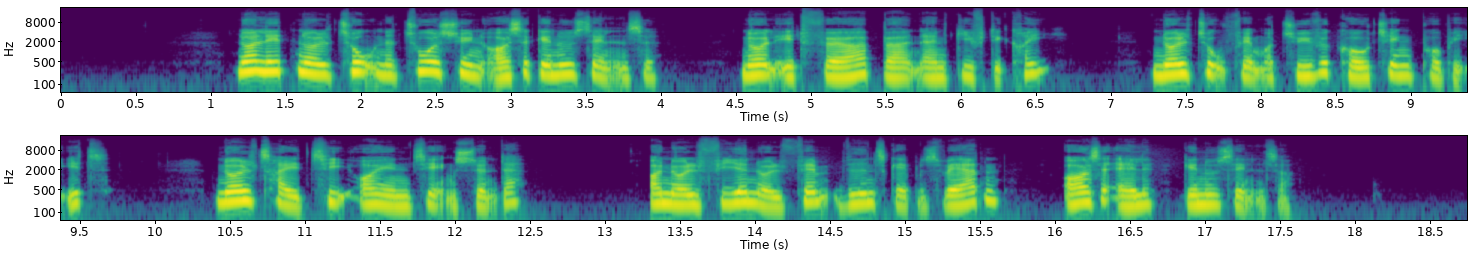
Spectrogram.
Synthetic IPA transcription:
nɔ̽le̝d̥nɔ̽lt͡sʰo̝̰ːnæt͡sʰuɐ̰sy̰ːnɒ̽səɡ̥enuðˠsen̰l̩sə | nɔ̽le̝d̥fɶɐb̥ɶɐ̰næɐe̝nɡ̥ifd̥ikʰʁḭː | nɔ̽lt͡sʰo̝̰ːfem̰ɒ̽t͡sʰyːʋəkʰɔʊt͡sʰe̝ŋpʰɒ̽pʰe̝ʔe̝d̥ | nɔ̽lt͡sʰʁɛ̰ːt͡sʰḭːɒ̽ɪent͡sʰe̝̰ɐ̰eŋsœn̰d̥æ | ɒ̽nɔ̽lfiːɐnɔ̽lfem̰ʋið̞ˠn̩sɡ̥ɛ̰ːb̥n̩sʋæɐd̥n̩ | ʔɒ̽səʔæləɡ̥enuðˠsen̰l̩sɐ

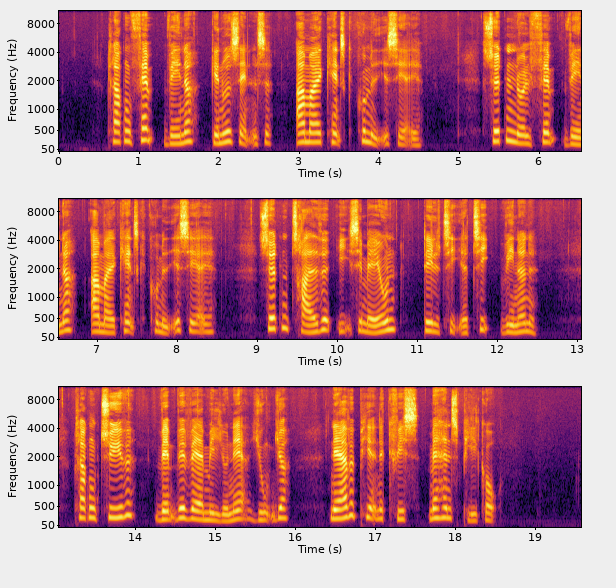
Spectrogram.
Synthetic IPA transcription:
kʰlɒ̽ɡ̥n̩fem̰ʋenɐɡ̥enuð̞ˠsen̰l̩sə | ʔɑ̈məʁikʰɛ̰ːnsɡ̥kʰo̝mið̞ˠjəse̝ɐ̰jə | sød̥n̩ːɔ̽lfem̰ʋenɐ | ʔɑ̈məʁikʰɛ̰ːnsɡ̥kʰo̝mið̞̰ˠjəse̝ɐ̰jə | sød̥n̩t͡sʰʁaðˠʋəʔise̝meon | d̥e̝̰ːlt͡sʰḭːæt͡sʰḭːʋe̝nɐnə | kʰlɒ̽ɡ̥n̩t͡sʰyːʋə | ʋem̰ʋe̝ʋæːɐmiljo̝næɐ̰jṵːnjɐ | næɐʋəpʰiɐnəkʰʋismeɦænspʰilɡ̥ɒ̰ː

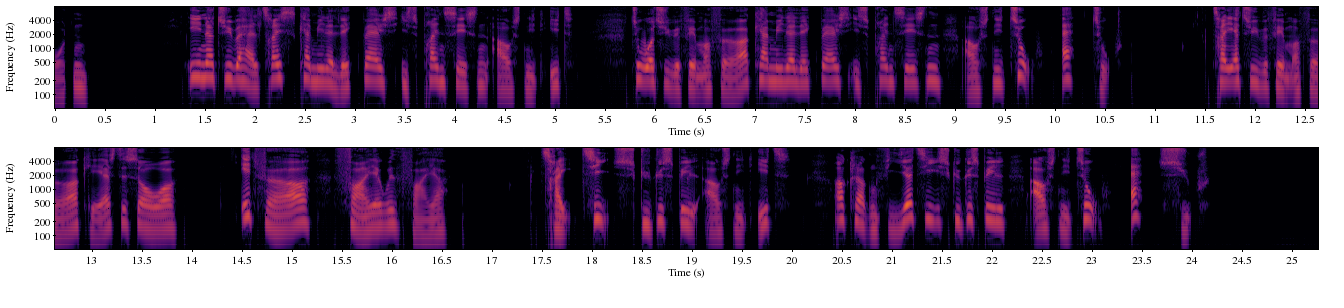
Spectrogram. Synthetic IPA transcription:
d̥n̩ | ʔe̝ːnɒ̽t͡sʰyːʋəɦælt͡sʰʁaskʰæmilæleɡ̥̚b̥æɐsispʰʁɛnsesn̩ʔɑ̈ʊsnid̥e̝d̥ | t͡sʰo̝̰ːɐɒt͡sʰyːʋəfem̰ɒ̽fɶːɐkʰæmilæleɡ̥̚b̥æɐsispʰʁɛnsesn̩ | ʔɑ̈ʊsnid̥̚t͡sʰo̝̰ː | ʔæt͡sʰo̝̰ː | t͡sʰʁɛ̰ːɐt͡sʰyːʋəfem̰ɒfɶːɐkʰeɐsd̥əsɒʊɐ | ʔe̝d̥fɶɐ | fɑ̈ɪɐwe̝ðˠfɑ̈ɪɐ | t͡sʰʁɛ̰ːt͡sʰḭːsɡ̥yɡ̥əsb̥e̝lɑ̈ʊsnid̥e̝d̥ | ʔɒ̽kʰlɒ̽ɡ̥n̩fiːɐt͡sʰḭːsɡ̥yɡ̥əsb̥e̝l | ʔɑ̈ʊsnid̥̚t͡sʰo̝̰ː | æsyʊ̰

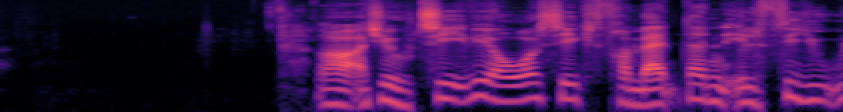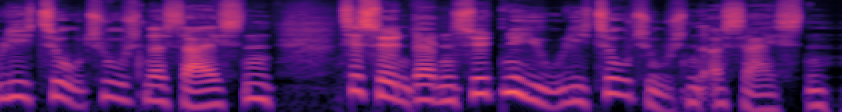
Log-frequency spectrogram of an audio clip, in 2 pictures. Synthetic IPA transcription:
ʁɑ̰̈ːd̥jo̝t͡sʰe̝̰ːʋe̝̰ːɒʊɐse̝ɡ̥̚d̥fʁɑ̈mæn̰d̥æd̥enʔelfd̥əjṵːlit͡sʰo̝̰ːt͡sʰṵːsn̩ɒ̽sɑ̈ɪsd̥n̩t͡sʰe̝lsøn̰d̥æd̥ensød̥ənəjṵːlit͡sʰo̝̰ːt͡sʰṵːsn̩ɒ̽sɑ̈ɪsd̥n̩

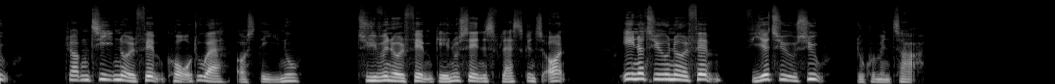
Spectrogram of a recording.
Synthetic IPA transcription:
ʊ̰ | kʰlɒ̽ɡ̥n̩t͡sʰḭːnɔ̽lfem̰kʰɒːd̥uæʔɒ̽sd̥eno̝ | t͡sʰyːʋənɔ̽lfem̰ɡ̥enusen̰əsflæsɡ̥ənsɒ̽n̰ | ʔe̝̰ːnɒ̽t͡sʰyːʊənɔ̽lfem̰ | fiːɐt͡sʰyːʊəsyʊ̰ | d̥o̝kʰument͡sʰɑ̰̈ː

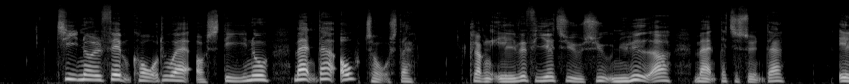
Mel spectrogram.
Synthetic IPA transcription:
t͡sʰḭːnɔ̽lfem̰kʰɒːd̥uæʔɒ̽sd̥e̝no̝ | mæn̰d̥æʔɒ̽ʊt͡sʰɒ̰ːsd̥æ | kʰlɒ̽ɡ̥n̩ʔelʋəfiːɐɒt͡sʰyːʊəsyʊ̰nyːhe̝ð̞̰ˠɐ | mæn̰d̥æt͡sʰe̝lsœn̰d̥æ

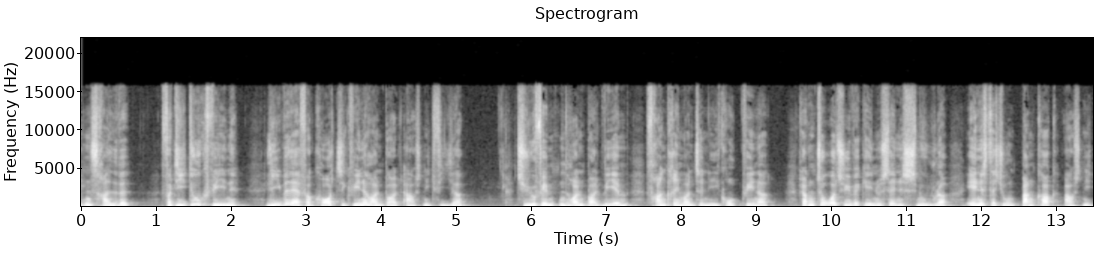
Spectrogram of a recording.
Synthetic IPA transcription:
d̥n̩t͡sʰʁaðˠʋə | fɒ̽d̥ḭːd̥ukʰʋe̝nə | lḭːʋð̩ˠæɐfɒ̽kʰɒːd̥̚t͡sʰe̝lkʰʋe̝nəhɒ̽nb̥ɒ̽l̰d̥ɑ̈ʊsnid̥fiːɐ | t͡sʰyːʊfemd̥n̩ɦɒ̽nb̥ɒ̽l̰d̥ʋe̝ːemfʁɑ̈ŋɡ̥ʁimont͡sʰene̝ɡ̥ʁo̝kʰʋe̝nɐ | kʰlɒ̽ɡ̥n̩t͡sʰo̝̰ːɒt͡sʰyːʋəɡ̥enusen̰əsmuːlɐʔenəsd̥æɕo̝̰ːnb̥ɑ̈ŋkʰɒ̽ɡ̥ʔɑ̈ʊsnid̥

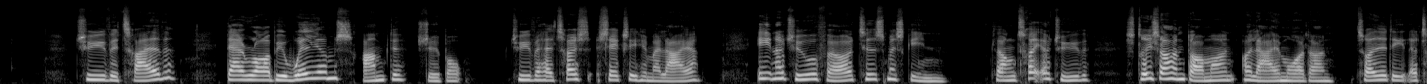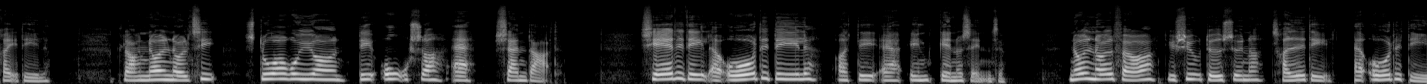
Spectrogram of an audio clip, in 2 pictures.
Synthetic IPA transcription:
t͡sʰyːʋət͡sʰʁaðˠʋə | d̥æʁɒbiwiljæmsʁɑmd̥əsøb̥ɒ̰ʊ̰ | t͡sʰyːʋəɦælt͡sʰʁɛsːeɡ̥siɦemælɑ̈ɪɐ | e̝ːnɒ̽t͡sʰyːʊəfɶɐt͡sʰið̰ˠsmæsɡ̥ḭːnn̩ | kʰlɒ̽ɡ̥n̩t͡sʰʁɛ̰ːɒ̽t͡sʰyːʋə | sd̥ʁisɐːnd̥ɒ̽mɐːnɒ̽lɑ̈ɪəmo̝ɐd̥ɐːn | t͡sʰʁɛð̞ˠjəd̥e̝̰ːlʔæt͡sʰʁɛ̰ːd̥e̝ːlə | kʰlɒ̽ɡ̥n̩nɔ̽lnɔ̽lt͡sʰḭː | sd̥o̝ɐʁyːɐːnd̥e̝ʔo̝̰ːsɐæ | sænd̥ɑ̰̈ːd̥ | ɕjeːɾəd̥e̝̰ːlæɐʔɔ̽ːd̥əd̥e̝ːləʔɒ̽d̥e̝ʔæɐʔe̝nɡ̥enuðˠsen̰l̩sə | nɔ̽lnɔ̽lfɶːɐd̥isyʊ̰d̥øð̞ˠsøn̰ɐt͡sʰʁɛð̞ˠjəd̥e̝̰ːl | æɐʔɔ̽ːd̥əd̥e̝ːl

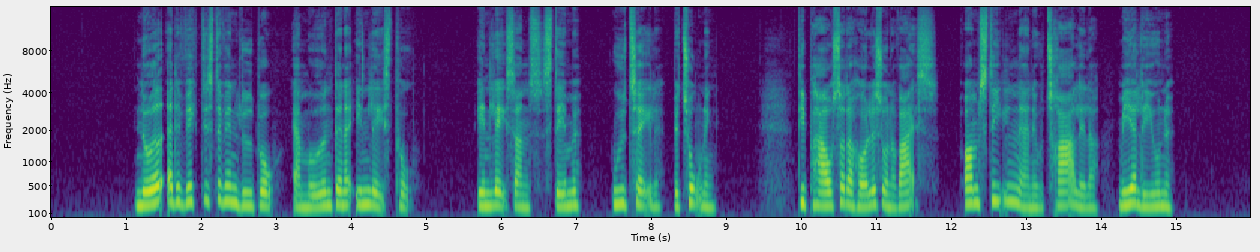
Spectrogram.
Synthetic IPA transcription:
nɔ̽ːð̞̩ˠæd̥e̝ʋe̝ɡ̥̚d̥isd̥əʋe̝e̝nlyðˠb̥ɔ̰ʊ̰ | æɐmɔ̽ːð̞ˠn̩d̥enæɐʔe̝nlḛːsd̥̚pʰɒ̽ | e̝nlḛːsɐːnsːd̥emə | uðˠt͡sʰɛ̰ːləb̥e̝t͡sʰo̝̰ːne̝ŋ | d̥ipʰɑ̈ʊsɐd̥ɑ̈ɦɒ̽ləsɔ̽nɐʋɑ̈ɪ̰s | ɒ̽ɒ̽msd̥ḭːln̩æɐnøʊt͡sʰʁɑ̰̈ːlelɐ | me̝ːɐle̝ːʊnə

